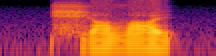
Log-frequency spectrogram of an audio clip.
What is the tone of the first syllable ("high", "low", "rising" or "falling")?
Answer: low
